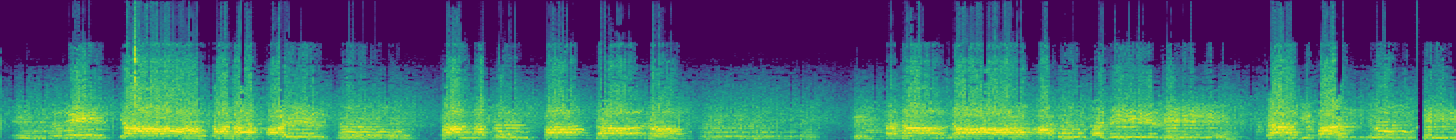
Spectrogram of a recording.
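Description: Music: a choir singing in phrases, with short breaths between them.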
